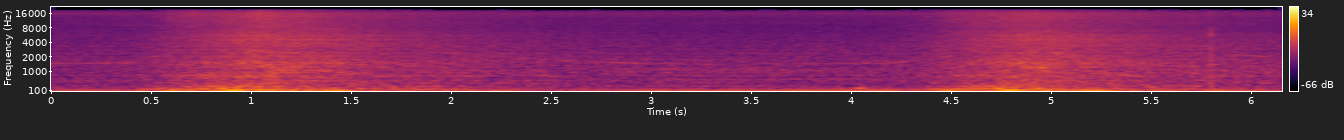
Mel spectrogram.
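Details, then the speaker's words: Volvo V70 after coolant loss and overheating, refilled and run up to temperature, camera resting on the steering wheel: two clean throttle blips rise and fall smoothly, with less vibration than before and a smooth idle between; normal revving. "yeah I've got the camera resting against the steering wheel obviously it seems a lot smoother now not so much vibration"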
